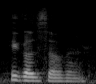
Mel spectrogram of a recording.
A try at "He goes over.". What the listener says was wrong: And again, you're putting too much stress on the second syllable.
